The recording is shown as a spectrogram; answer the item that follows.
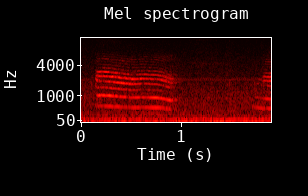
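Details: Domestic cat indoors giving a clear, drawn-out meow with many harmonics that slides slightly downward over most of a second, then the start of a second meow at the very end; quiet background hum.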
